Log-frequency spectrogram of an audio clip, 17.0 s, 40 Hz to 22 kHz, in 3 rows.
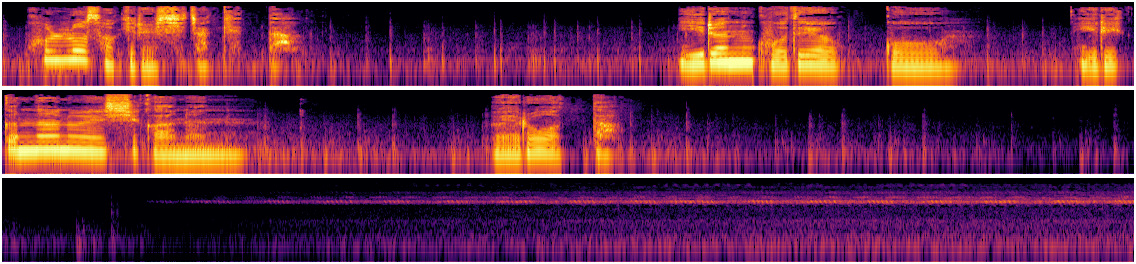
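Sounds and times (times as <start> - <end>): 
sharp crackling pops: 0.0 - 12.1
speech: 0.2 - 1.6, 3.4 - 7.0, 8.1 - 8.8
chorus of crickets chirping: 12.1 - 16.9.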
